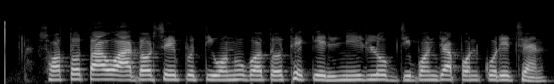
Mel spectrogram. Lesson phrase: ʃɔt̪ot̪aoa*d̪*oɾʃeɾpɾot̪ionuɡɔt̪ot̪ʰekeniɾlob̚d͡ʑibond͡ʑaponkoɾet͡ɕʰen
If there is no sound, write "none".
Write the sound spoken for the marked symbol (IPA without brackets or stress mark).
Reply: d̪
